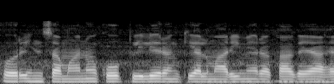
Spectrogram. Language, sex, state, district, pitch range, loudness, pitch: Hindi, male, Jharkhand, Deoghar, 125-135 Hz, -15 LUFS, 130 Hz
